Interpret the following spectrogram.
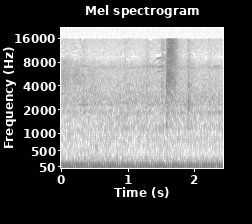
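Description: A steady low mechanical hum with a fast, even flutter, like a fan or motor running, with a brief rustle about one and a half seconds in.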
